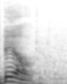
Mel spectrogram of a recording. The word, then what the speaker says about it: build: No oo in build. Okay? Here, this word is buy, and I don't know why the U is there. I don't know why the U is in build, but we don't pronounce it.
